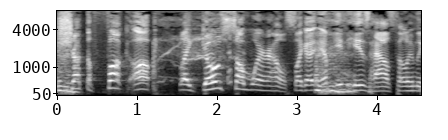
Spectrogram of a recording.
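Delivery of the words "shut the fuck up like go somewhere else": mock scream, higher pitch. Retelling telling a roommate off during recording: retelling screaming at someone. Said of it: "screaming at him".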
